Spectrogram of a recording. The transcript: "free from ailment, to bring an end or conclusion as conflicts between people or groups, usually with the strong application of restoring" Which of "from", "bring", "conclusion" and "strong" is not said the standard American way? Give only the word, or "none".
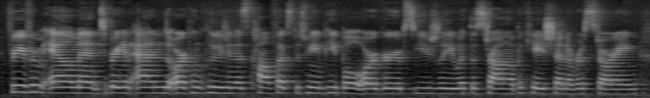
none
